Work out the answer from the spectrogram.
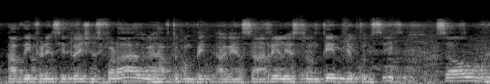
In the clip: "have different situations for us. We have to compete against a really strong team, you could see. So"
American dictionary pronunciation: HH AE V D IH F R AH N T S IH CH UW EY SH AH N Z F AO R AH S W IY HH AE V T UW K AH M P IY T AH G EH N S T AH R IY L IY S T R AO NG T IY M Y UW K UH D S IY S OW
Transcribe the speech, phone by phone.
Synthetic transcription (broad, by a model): HH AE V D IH F R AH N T S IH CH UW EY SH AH N S F AO R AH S W IY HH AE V T UW K AH M P IY T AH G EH N S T AH R IY L IY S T AO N T IY M Y UW K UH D S IY S OW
